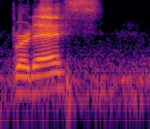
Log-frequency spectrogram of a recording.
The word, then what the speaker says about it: Burdess: Hi lads, so my name is George Burdess, and I get associated with the snapper quite a lot with my second surname, despite it being spelt differently. – Yeah. – Mine is spelt B-U-R-D-E-S-S, and Burgess is obviously with the G.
